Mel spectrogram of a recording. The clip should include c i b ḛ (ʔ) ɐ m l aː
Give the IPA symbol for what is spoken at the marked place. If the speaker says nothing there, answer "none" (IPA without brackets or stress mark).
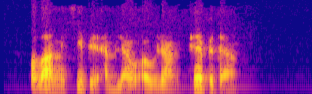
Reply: ʔ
